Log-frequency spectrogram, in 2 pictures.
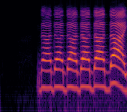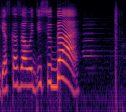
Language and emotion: Russian, positive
